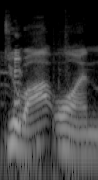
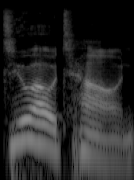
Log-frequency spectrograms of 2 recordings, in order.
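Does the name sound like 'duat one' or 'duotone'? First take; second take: duat one; duotone. First: The name sounds like 'duat' followed by 'one'. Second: The name sounds like the single word 'duotone'. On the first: The speaker calls it wrong. "I've been saying Duat one" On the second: The speaker calls it right. "that makes so much more sense"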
